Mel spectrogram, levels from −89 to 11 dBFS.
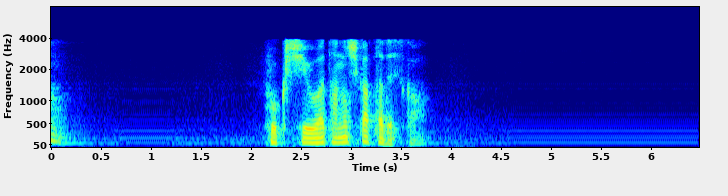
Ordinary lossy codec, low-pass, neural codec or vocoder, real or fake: AAC, 16 kbps; 7.2 kHz; codec, 16 kHz, about 1 kbps, DyCAST, with the encoder's durations; fake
